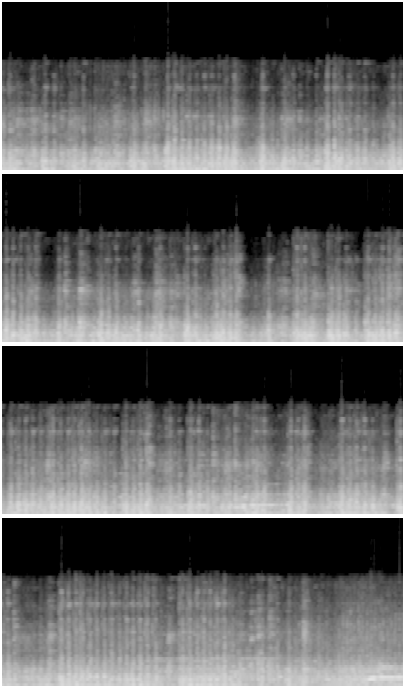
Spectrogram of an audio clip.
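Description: Roller coaster train being pulled up its chain lift hill: a steady, rapid mechanical clatter of the lift chain and the ratcheting anti-rollback. Riders yell briefly about ten seconds in, and the screaming starts near the end as the train crests the top.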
